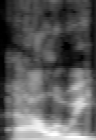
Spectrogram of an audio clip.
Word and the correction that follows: Alohi: Gilman, and if I'm mispronouncing his first name, which I probably am, I apologize. – Alohi. – Alohi, thank you.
